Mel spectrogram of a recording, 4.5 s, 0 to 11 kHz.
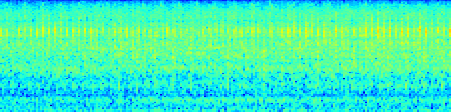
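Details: Mercedes-Benz S430/S500 W220 V8 idling at the start of a BG restoration-kit oil change, sludge seen at oil filler: light, steady tapping knock about three times a second over the engine hum; owner could not identify the noise's source.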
